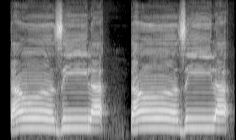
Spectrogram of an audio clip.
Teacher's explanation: یہاں پر دیکھیں، یہ جو لفظ ہے، اس لفظ میں یہاں پر یا ساکن سے پہلے زیر ہے، لہٰذا یہ جو یا ہے یہ یا مدہ ہے، اور اس لفظ کو اگر پڑھیں تو یہ پڑھا جائے گا تنزیلا تنزیلا۔ یہاں پر یا کو ایک الف کے برابر کھینچ کر پڑھا، کیونکہ یہاں پر یا مدہ ہے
